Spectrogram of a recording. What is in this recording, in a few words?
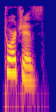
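"torches", British English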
